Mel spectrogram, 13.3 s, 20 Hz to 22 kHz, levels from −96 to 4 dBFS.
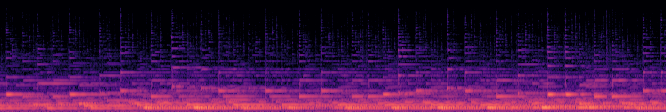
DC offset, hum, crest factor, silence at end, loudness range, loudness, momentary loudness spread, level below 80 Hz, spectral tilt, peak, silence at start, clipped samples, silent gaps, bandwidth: under 0.1%; none; 14 dB; 0 s; 3 LU; -32 LUFS; 8 LU; -56 dBFS; -10 dB/octave; -16 dBFS; 0 s; under 0.1%; none; 6.6 kHz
